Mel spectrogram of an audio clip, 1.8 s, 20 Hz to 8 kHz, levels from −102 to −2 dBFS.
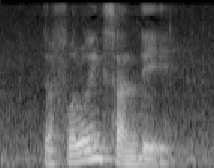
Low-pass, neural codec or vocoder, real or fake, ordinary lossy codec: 7.2 kHz; vocoder, 44.1 kHz, 128 mel bands every 512 samples, BigVGAN v2; fake; MP3, 48 kbps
